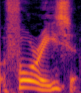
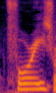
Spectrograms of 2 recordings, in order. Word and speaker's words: Forys: And so we have with us Matthew Forres. Forres rhymes with stories. He told me to get this right.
